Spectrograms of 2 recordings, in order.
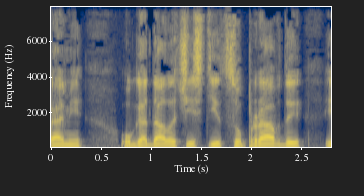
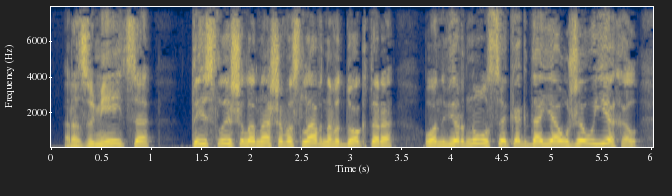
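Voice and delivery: forced cheerful reassurance. Acted. Brother feigning easy explanation.

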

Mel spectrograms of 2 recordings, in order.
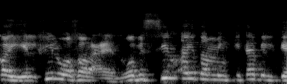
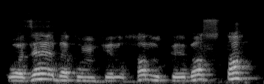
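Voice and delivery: slow Quranic recitation; 2 semitones lower, slower than usual. Shown as a demonstration. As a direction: recite the verse slowly in tajweed style. Quoting a Quran verse in recitation. (تلاوة مجودة بطيئة)

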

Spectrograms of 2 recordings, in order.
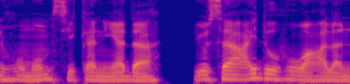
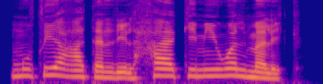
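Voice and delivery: high, louder submissive reply; female character voice; 11 semitones higher, 5 dB louder than usual. A narrator's reading. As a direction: protest obedience to her master. Su'luwa submits after being choked. (صوت سعلوة الخاضع)

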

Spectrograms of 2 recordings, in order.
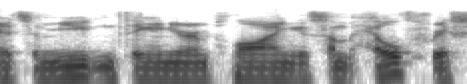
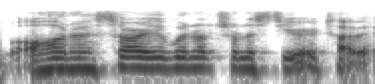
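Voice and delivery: high, hurried backpedalling; mock the cast scrambling to apologise; flustered apology; 11 semitones higher than usual. Actors stop the play to apologise, flustered and pitched high. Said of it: "were really".

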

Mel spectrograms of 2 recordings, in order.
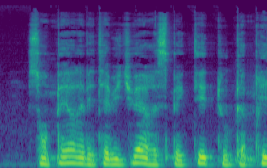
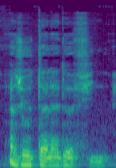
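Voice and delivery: plain reading voice

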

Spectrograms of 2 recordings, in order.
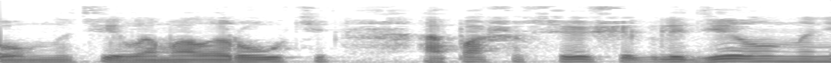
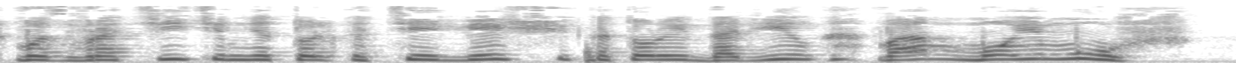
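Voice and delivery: insistent demand; 9 semitones higher than usual. Acted. Wife's high demand.

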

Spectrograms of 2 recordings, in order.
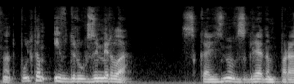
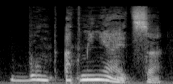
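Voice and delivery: slow, higher, measured declaration; cold announcement; 8 semitones higher, much slower than usual. A narrator's reading. Rescuer behind the mutineer calls it off, coldly. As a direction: announce it coolly, stretching each word. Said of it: "холодно сообщил вдруг кто-то".

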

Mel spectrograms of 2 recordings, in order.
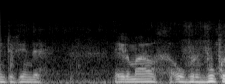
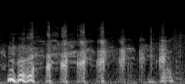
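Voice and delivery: a higher, gloating laugh at his own story; mocking laugh; 5 semitones higher than usual. Son to mother after his cruel joke, gloating laugh. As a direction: laugh at her expense.

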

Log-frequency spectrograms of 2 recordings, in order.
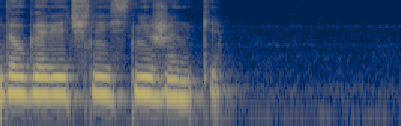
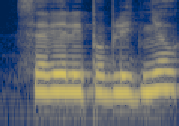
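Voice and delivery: plain reading voice

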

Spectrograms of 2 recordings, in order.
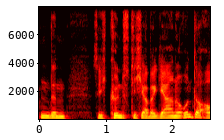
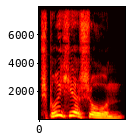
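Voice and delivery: slow, raised, pressing; urging king; 8 semitones higher, much slower than usual. Acted. King urges the hesitant mayor, pressing and slow. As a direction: push him to speak up. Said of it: "drängte Friedrich".

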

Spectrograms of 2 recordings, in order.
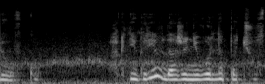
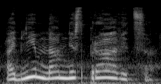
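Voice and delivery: loud shout; 5 semitones higher, 6 dB louder than usual. A narrator's reading. Shouting in the blizzard.

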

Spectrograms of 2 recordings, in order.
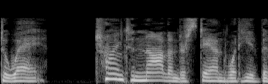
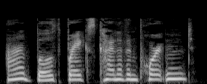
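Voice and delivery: higher-pitched doubtful question; suspicious; 5 semitones higher than usual. A narrator's reading. Learner questioning advice to forget a brake, suspicious. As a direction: challenge it with mild suspicion. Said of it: "I said suspiciously".

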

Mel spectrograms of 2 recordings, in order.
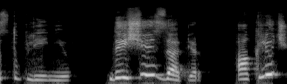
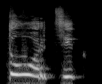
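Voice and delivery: high, eager squeal of delight; light up at the word; 8 semitones higher, 3 dB louder than usual. A narrator's reading. Lovestruck elf delighted by cake, eager and high.

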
